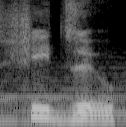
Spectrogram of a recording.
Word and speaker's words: Shih Tzu: stealing hearts for centuries shius pronounced shidu are a toy breed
